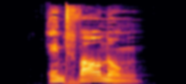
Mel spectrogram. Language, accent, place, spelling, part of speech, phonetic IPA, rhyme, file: German, Germany, Berlin, Entwarnung, noun, [ɛntˈvaʁnʊŋ], -aʁnʊŋ, De-Entwarnung.ogg
- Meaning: all-clear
